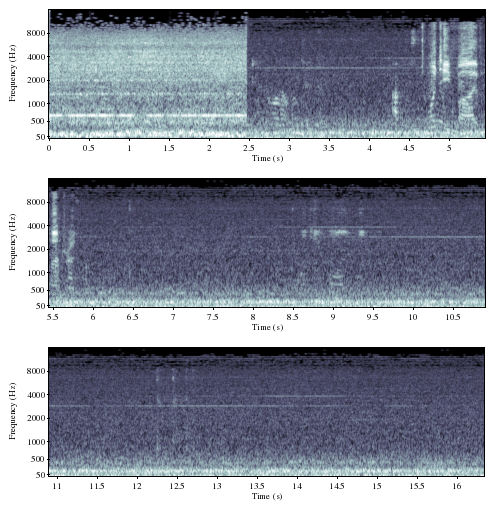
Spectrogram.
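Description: Jet engines drone in a steady low rumble.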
